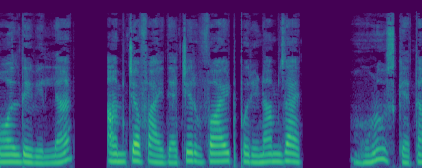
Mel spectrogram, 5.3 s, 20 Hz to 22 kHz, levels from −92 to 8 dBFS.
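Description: Speech recording with no technical fault detectable anywhere in the clip.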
